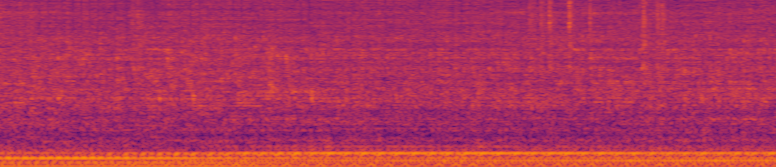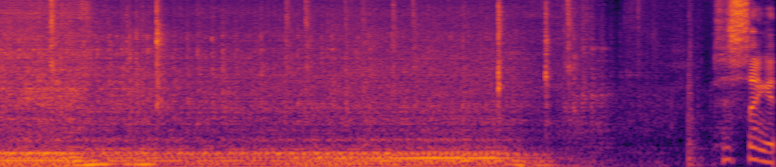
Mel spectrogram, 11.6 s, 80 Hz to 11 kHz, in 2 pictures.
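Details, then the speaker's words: 1965 Mustang after fixing a terrible noise from a rear brake drum, running and watched at the back wheel: steady engine drone with a smooth speed change and no scraping, grinding or rubbing; brake noise gone. "be good I don't hear the noise seems to be okay"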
